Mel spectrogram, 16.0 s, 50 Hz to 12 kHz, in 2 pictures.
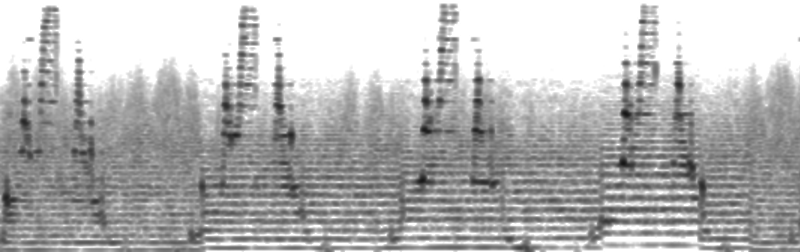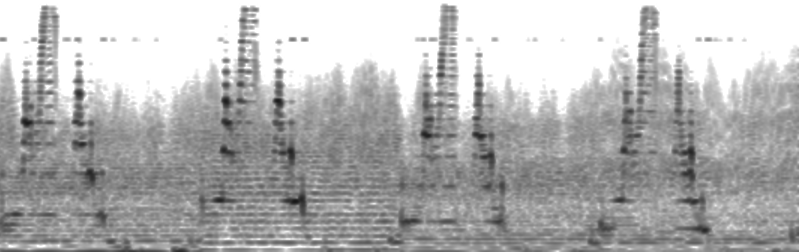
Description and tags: arp bass
synth bass in D# minor (120 bpm)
